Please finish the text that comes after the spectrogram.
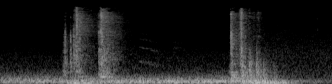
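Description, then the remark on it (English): A man knocks on his son's locked bedroom door: a quick cluster of sharp raps, a short pause, then another burst of knocks, over a steady low rumbling background with no voices. “But the yellow man ignores his request and goes to check on his son's door. Only, he doesn't answer. The door is currently locked.”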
